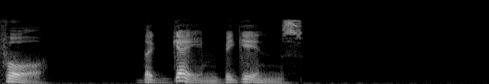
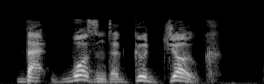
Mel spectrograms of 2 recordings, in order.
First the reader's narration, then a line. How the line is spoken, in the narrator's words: I said angrily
